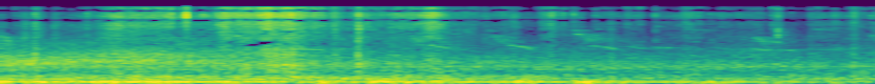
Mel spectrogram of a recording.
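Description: Outdoor background with a steady low rumble and faint bird calls, plus soft rustling and light clicks from hands setting a bedding plant into compost.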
